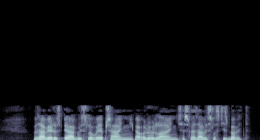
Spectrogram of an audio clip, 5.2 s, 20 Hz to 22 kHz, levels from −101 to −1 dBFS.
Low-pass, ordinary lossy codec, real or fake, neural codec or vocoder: 5.4 kHz; MP3, 32 kbps; real; none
